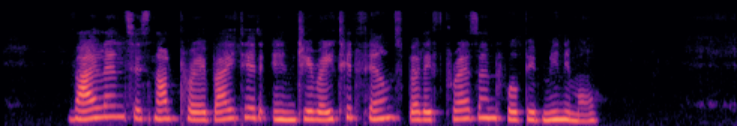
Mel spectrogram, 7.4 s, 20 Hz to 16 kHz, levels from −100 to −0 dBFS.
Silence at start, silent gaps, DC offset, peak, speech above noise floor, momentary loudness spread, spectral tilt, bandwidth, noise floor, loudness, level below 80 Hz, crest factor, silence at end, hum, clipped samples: 0.7 s; none; under 0.1%; -18 dBFS; 56 dB; 8 LU; -7 dB/octave; 11 kHz; -87 dBFS; -32 LUFS; -80 dBFS; 16 dB; 1.4 s; none; under 0.1%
